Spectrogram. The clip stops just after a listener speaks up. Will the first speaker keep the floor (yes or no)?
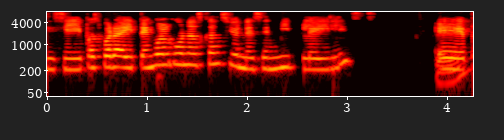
yes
